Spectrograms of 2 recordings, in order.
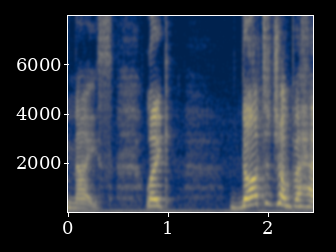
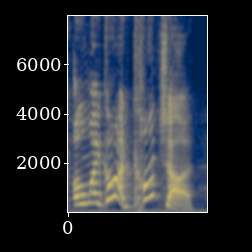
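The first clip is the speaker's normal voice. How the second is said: excited recognition; 8 semitones higher, 4 dB louder, slower than usual. Retold or imitated. Recognizing friend, excited greeting.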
